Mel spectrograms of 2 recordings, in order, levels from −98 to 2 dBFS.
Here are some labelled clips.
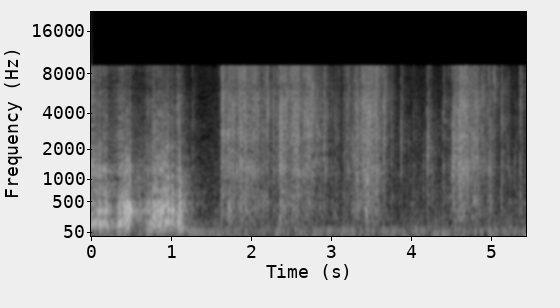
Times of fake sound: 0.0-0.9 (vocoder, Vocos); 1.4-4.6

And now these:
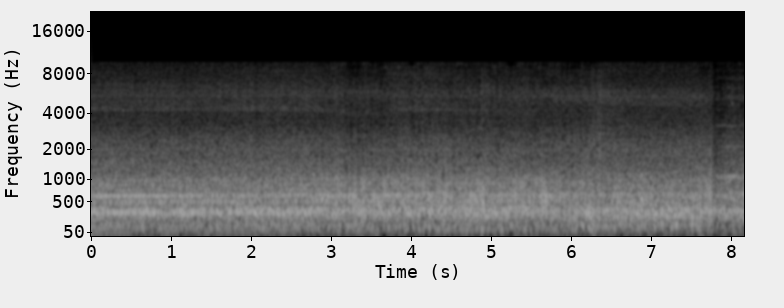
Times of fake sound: 3.0-6.4 (vocoder, Vocos); 7.6-8.2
